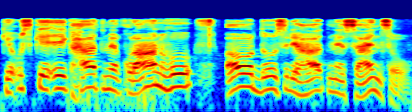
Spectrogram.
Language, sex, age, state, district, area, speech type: Urdu, male, 18-30, Bihar, Purnia, rural, spontaneous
